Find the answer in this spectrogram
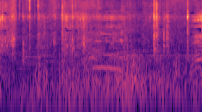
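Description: Wind buffeting the microphone over a low rumble in an aluminum jon boat, with a few light knocks against the hull as a paddlefish is hauled aboard.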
